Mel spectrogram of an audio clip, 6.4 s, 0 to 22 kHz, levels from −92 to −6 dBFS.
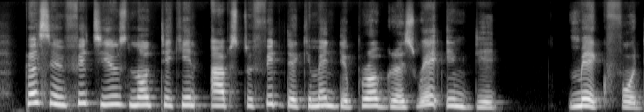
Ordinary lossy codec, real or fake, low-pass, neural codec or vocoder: none; fake; none; autoencoder, 48 kHz, 128 numbers a frame, DAC-VAE, trained on Japanese speech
